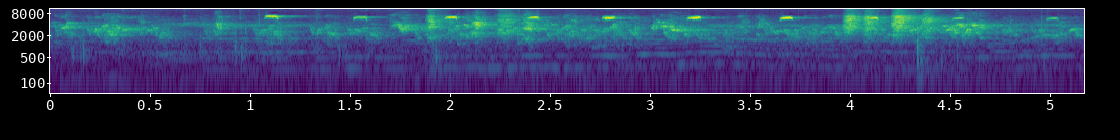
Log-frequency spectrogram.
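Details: Breeding budgerigars chattering: a busy, scratchy stream of high chirps, clicks and squeaks, with brief sharp pips scattered through and a faint low hum in the background.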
